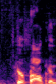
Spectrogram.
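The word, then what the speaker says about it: Gyrfalcons: But Gerfalcons, everyone, so anyone who mispronounces it, that's how you say it.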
